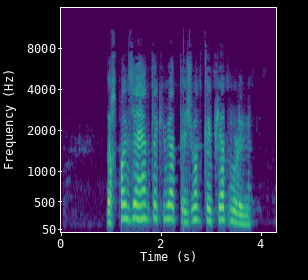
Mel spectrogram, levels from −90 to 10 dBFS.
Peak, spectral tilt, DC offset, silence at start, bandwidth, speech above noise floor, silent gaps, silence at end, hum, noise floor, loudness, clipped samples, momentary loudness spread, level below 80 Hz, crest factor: 0 dBFS; -6.5 dB/octave; under 0.1%; 0.95 s; 7.8 kHz; 52 dB; none; 0.5 s; none; -68 dBFS; -17 LUFS; under 0.1%; 7 LU; -62 dBFS; 18 dB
